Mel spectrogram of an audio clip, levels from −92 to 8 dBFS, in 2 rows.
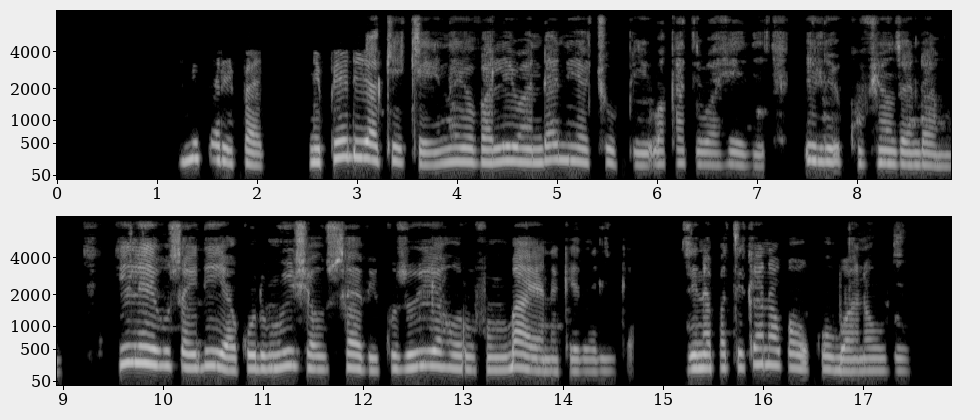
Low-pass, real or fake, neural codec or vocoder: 7.2 kHz; fake; codec, 16 kHz, 16 kbps, FreqCodec, larger model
